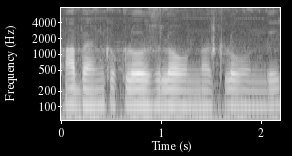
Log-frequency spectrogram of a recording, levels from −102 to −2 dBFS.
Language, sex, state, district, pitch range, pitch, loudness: Telugu, male, Andhra Pradesh, Sri Satya Sai, 105-110 Hz, 110 Hz, -20 LUFS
